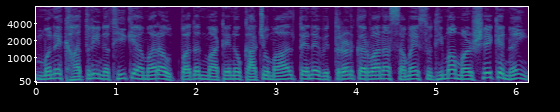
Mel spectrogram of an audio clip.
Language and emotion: Gujarati, fearful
